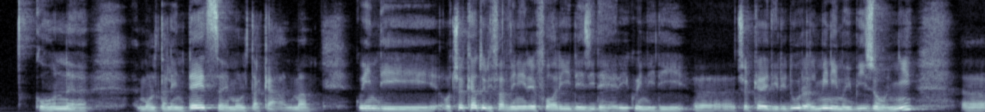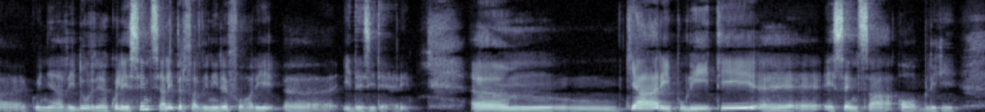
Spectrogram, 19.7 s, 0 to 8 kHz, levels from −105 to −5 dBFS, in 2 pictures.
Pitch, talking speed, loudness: 130 Hz, 140 wpm, -28 LUFS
